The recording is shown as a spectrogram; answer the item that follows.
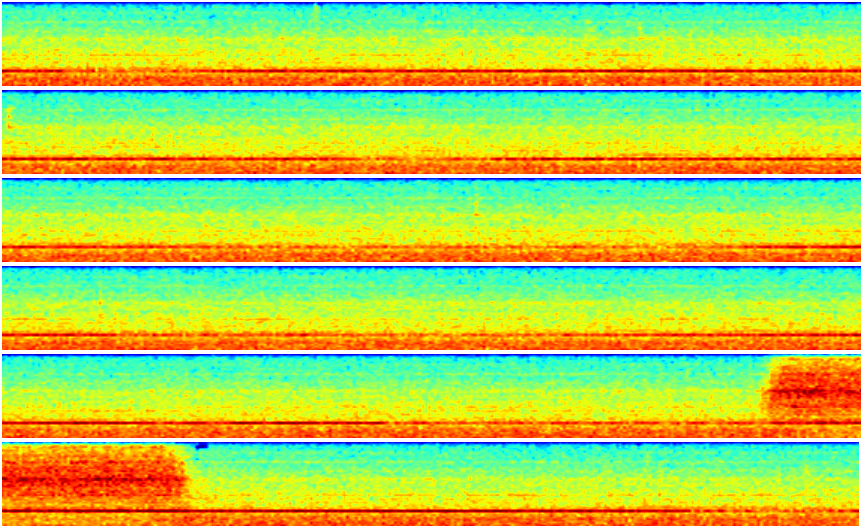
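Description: A steady, unbroken aircraft engine drone from a Microsoft Flight Simulator flight, a dense broadband roar with a thin constant whine on top and a brief brighter hiss near the end.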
